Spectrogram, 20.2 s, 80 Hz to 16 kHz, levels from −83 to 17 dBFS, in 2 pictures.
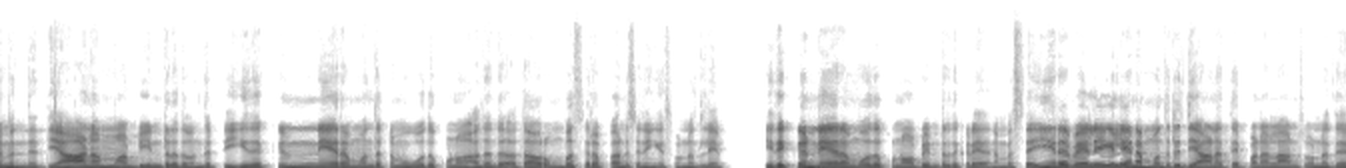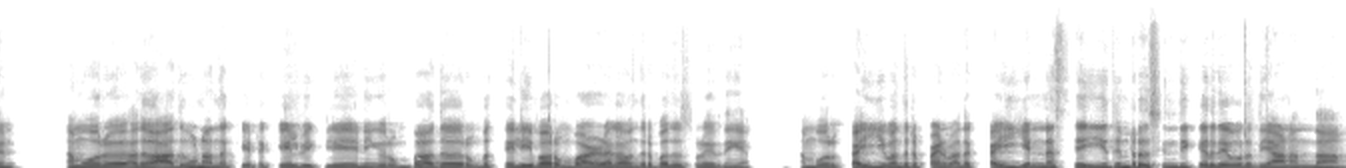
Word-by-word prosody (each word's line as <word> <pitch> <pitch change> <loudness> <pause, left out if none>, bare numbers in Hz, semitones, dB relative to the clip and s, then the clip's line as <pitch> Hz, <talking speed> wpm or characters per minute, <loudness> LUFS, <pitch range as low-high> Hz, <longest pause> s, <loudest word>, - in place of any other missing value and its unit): நம்ம 130 -4 +3
இந்த 115 0 -1
தியானம் 175 - +5
அப்டீன்றது 145 -1 +1
வந்துட்டு 130 +1 -4
இதுக்குனு 160 +9 0 0.2
நேரம் 175 0 +3
வந்துட்டு 160 +1 -3
நம்ம 140 -5 -1
ஒதுக்கணும். 160 0 -3
அதுத 145 +5 -1
அதான் 195 +7 +1
ரொம்ப 175 +6 -2
சிறப்பா 160 -3 -3
இருந்துச்சு 130 -3 -2
நீங்க 115 0 -4
சொன்னதிலயே. 120 -3 -4 0.4
இதுக்குனு 235 - +4
நேரம் 190 -2 +4
ஒதுக்கணும் 160 0 0
அப்டீன்றது 145 +1 -2
கிடையாது. 115 -2 -2
நம்ம 115 +1 -4
செய்யிற 250 +10 +3
வேலைகளிலே 205 +4 +5
நாம 225 -5 +2
வந்துட்டு 200 +2 -1
தியானத்த 170 +1 0
பண்ணலானு 150 0 -2
சொன்னது. 130 -1 -1 0.5
நம்ம 145 0 0
ஒரு 145 0 +1 0.2
அது 205 - +1 0.2
அதுவும் 230 +10 0
நான் 235 - 0
அந்த 175 - -3
கேட்ட 220 0 -6
கேள்விக்குலே 195 -1 -2 0.2
நீங்க 175 -5 -3
ரொம்ப 210 +9 -6
அத 185 - -4 0.2
ரொம்ப 170 +7 -4
தெளிவா 195 +4 +3
ரொம்ப 175 +2 -2
அழகா 185 +7 +1
வந்துட்டு 165 -4 -4
பதில் 145 +2 -1
சொல்லி 130 -2 -2
இருந்தீங்க. 110 -2 -4 0.4
நம்ப 115 -1 -3
ஒரு 115 - -2
கை 135 - +4 0.2
வந்துட்டு 200 0 -2
பயன்ப 175 0 0
அந்த 135 -2 -2
கை 185 - +2 0.2
என்ன 195 +5 -1 0.2
செய்துன்றது 230 +3 +1
சிந்திக்கிறதே 225 +3 -1
ஒரு 185 -3 -3
தியானம் 140 0 0
தான். 120 -3 -1
165 Hz, 185 wpm, -22 LUFS, 140-195 Hz, 0.5 s, தியானம்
